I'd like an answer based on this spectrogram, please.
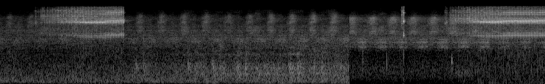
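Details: Japanese katydid encountered on a walking path, 24 August 2017, with a harsh, dry buzzing burst at the start and another at the end, separated by quieter, rapid insect ticking.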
